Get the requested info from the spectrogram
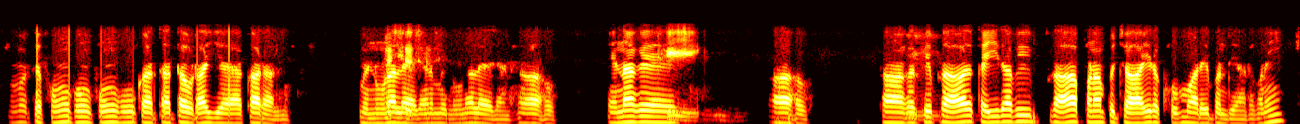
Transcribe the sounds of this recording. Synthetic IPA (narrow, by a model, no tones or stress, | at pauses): oːəɾkeːpʰõːpʰoːpʰoːnpʰũːkəɾd̪aːd̪aːʊɽaːiːaːaːkəɾɦalnũː | mɛːnũːnãːlɛːd͡ʒaːnːmɛnũːnãːlɛːd͡ʒaːneaːɦoː | eːnãːke | aːɦoː | t̪ãːkəɾkeːpəɾaːkəiːd̪aːbiːpəɾaːəpɳaːpət͡ʃaːiːɾəkʰːoːmaːɾeːbənd̪ejãːɾəkneiː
